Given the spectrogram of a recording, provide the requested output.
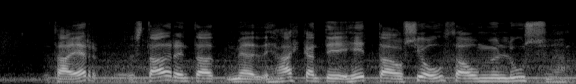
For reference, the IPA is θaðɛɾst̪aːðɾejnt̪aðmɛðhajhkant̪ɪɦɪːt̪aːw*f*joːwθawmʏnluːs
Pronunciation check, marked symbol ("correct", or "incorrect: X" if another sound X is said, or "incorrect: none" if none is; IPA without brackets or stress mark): incorrect: s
